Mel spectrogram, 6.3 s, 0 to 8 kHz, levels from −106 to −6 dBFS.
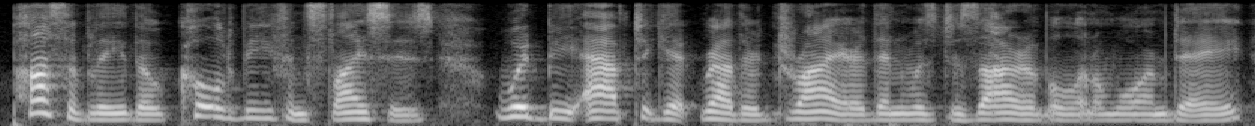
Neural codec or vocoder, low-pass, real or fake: vocoder, 22.05 kHz, 80 mel bands, WaveNeXt; 7.2 kHz; fake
